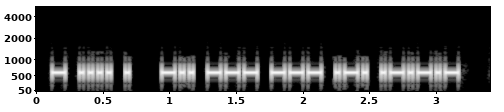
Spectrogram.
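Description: Morse code, heard as a keyed tone, about 36 wpm, 600 Hz. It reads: THE DOOR.
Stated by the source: Morse practice at 35 wpm from CW med Gnister, sending Ken Follett's novel Never in English.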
